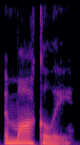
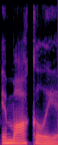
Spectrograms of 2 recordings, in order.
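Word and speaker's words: Immokalee: am I saying that right close Ryan it's pronounced imoc an agricultural Hub that's exactly how I said it that's how I said I was right oh my bad Ryan you nailed it then imoc it is it's always good to double check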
